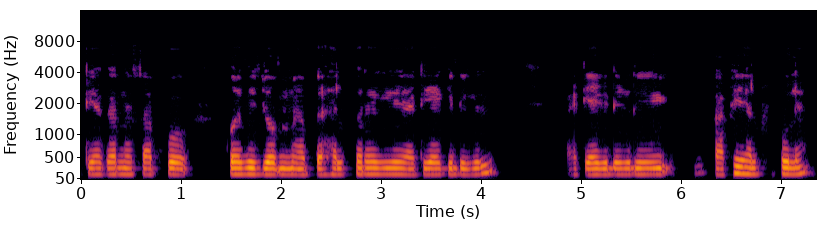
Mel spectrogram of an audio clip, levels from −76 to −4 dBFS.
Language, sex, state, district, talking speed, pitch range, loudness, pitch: Hindi, male, Bihar, Jahanabad, 170 wpm, 130-140 Hz, -27 LUFS, 130 Hz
